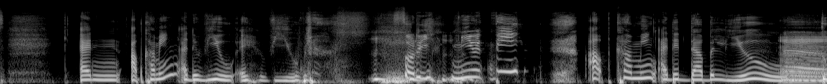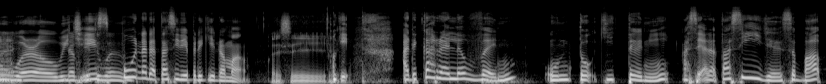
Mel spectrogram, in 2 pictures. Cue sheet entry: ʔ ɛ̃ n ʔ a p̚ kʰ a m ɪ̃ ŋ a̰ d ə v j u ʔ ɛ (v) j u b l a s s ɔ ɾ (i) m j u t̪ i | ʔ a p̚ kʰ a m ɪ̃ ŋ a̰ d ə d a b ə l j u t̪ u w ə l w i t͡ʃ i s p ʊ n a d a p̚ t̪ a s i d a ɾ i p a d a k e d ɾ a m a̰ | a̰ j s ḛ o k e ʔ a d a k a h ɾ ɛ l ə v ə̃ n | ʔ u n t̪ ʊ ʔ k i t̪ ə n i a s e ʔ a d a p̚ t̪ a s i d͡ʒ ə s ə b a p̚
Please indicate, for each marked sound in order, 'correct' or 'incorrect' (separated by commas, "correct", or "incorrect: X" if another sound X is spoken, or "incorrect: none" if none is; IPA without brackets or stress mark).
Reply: correct, correct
